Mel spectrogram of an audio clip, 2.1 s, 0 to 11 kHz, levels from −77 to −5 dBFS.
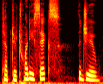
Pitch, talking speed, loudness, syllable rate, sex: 190 Hz, 145 wpm, -16 LUFS, 4.4 syllables/s, female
